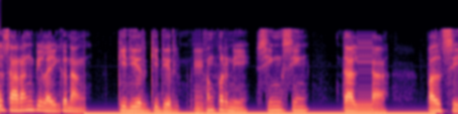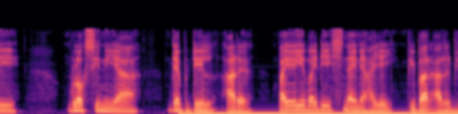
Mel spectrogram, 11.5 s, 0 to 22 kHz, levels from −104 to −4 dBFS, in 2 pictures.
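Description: Concealed Bluetooth headset packet loss at 0.71, 2.38 to 2.59, 3.44, 4.48 to 4.65, 8.20 and 9.32 to 9.41 s: lost headset packets were filled by repeating recent waveform. The longer runs, about 200 ms scattered across 2.38 to 2.59 s and 170 ms at 4.48 s, turn into a held buzzy tone that warbles as the speech resumes.

A DC step at 1.05 s holds until 5.44 s, and another begins at 7.95 s and lasts to the end. Each time the waveform's zero line shifts suddenly, producing a low thump while the speech carries on unchanged.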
